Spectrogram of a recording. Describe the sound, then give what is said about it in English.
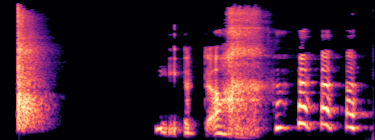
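A single sharp hand clap rings out with a short decaying tail, followed by about a second of silence before people start talking. “Are we gonna clap? Yeah, we can clap.”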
